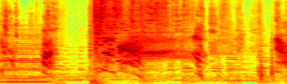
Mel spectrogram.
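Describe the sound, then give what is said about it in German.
A vase smashes with a loud burst of breaking glass and ceramic, followed by scattered tinkling fragments, while a man groans and strains through the commotion. “Die Vase, jetzt!”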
